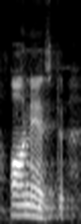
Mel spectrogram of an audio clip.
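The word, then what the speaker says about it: honest: लगेगा अब एन कैसे लग गया तो इसका उच्चारण करिए क्या बोलते हैं ऑनेस्ट बोलते हैं क्या बोलते हैं ऑनेस्ट ठीक है ना देखिए यहां पे क्या आ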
